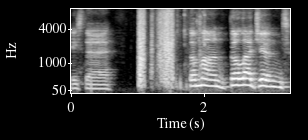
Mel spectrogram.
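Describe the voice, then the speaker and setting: With a Liverpool accent, a man talks in very wide pitch swings. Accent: Liverpool (Scouse). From Liverpool, England. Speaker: cybersecurity executive. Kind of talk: casual chat.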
